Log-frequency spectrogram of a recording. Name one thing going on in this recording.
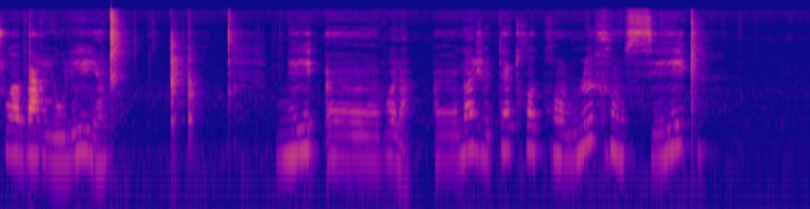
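A marker cap clicks on and off.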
